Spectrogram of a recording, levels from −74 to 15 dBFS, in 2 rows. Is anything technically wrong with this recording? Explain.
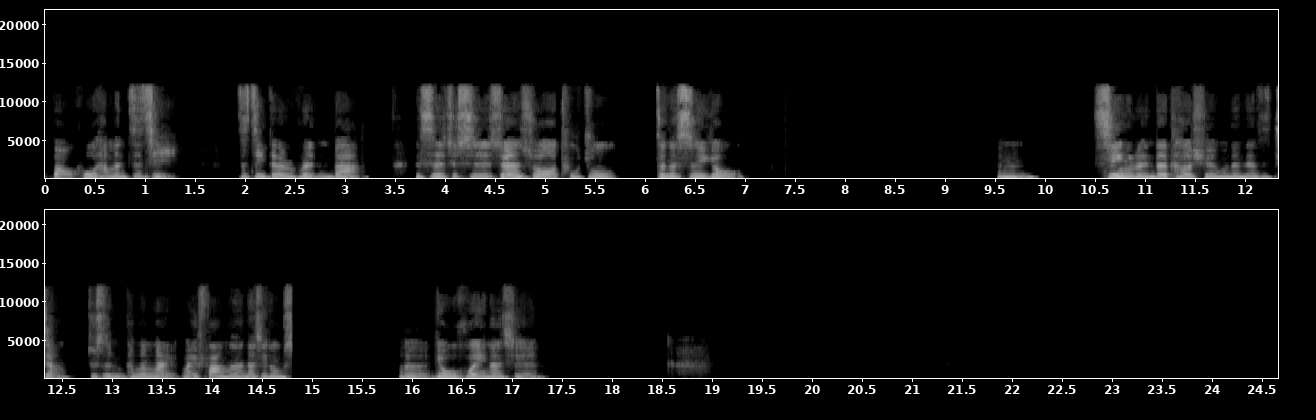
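Yes, there are two stream reconnects in this speech. From 7.40 to 9.55 s the sound drops out for 2.10 s, and from 14.79 to 15.90 s for 1.06 s. Each time the connection broke and a fresh decoder restarted mid-stream, so the speech resumes later, by roughly two seconds and one second, with a brief muted or faded onset.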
